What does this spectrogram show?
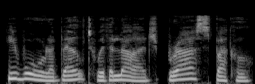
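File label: he wore a belt with a large brass buckle, British English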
